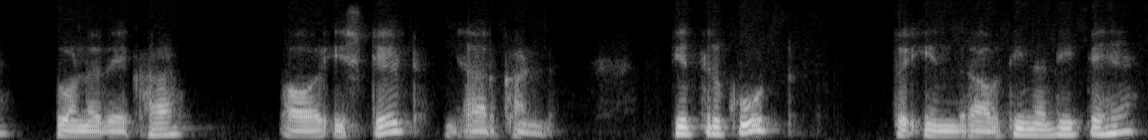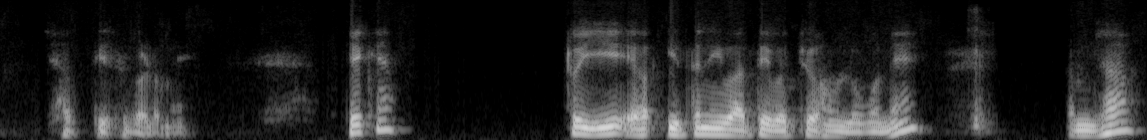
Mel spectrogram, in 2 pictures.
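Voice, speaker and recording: A man's voice: medium pitch, husky, dry recording. A man teaching an exam-prep lesson to students, drilling facts and repeating "theek hai" after each point. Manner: repetitive, keeps saying "theek hai". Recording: tinny phone-like audio.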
